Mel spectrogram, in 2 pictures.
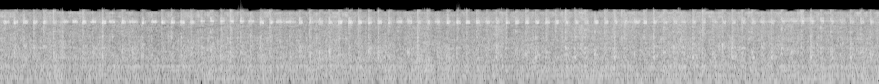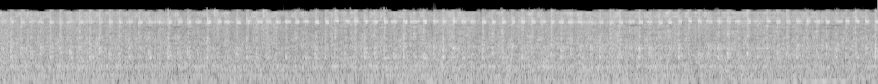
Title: rough idle #engineservice #engineproblem #workinprogress #mechaniclife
